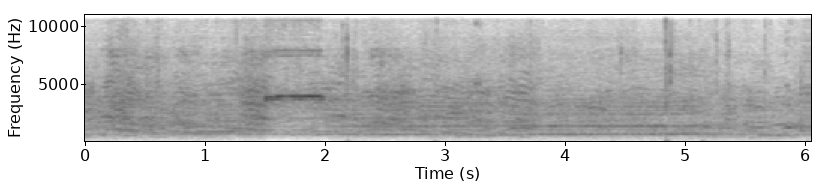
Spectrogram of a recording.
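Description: Arena crowd noise, many voices calling and chattering at once, with a volleyball bounced on the court floor a few times before a serve. A short high tone comes near the two-second mark.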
